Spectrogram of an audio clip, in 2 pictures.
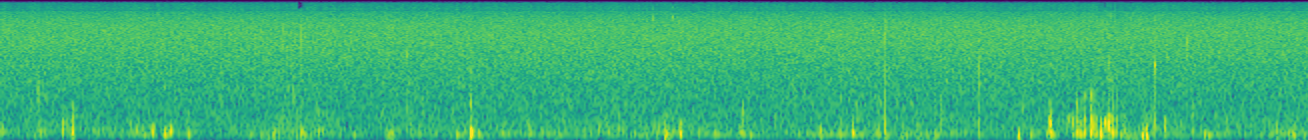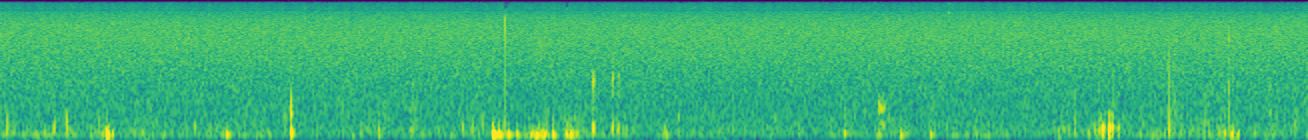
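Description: Soft, scattered gurgles and clicks over a quiet background, ordinary stomach gurgling, here after drinking water.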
